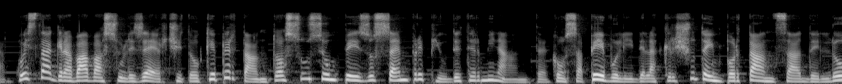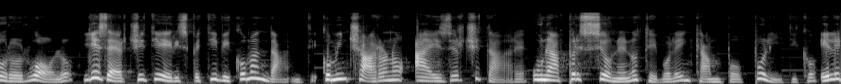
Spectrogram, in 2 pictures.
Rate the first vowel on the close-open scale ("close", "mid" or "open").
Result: mid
